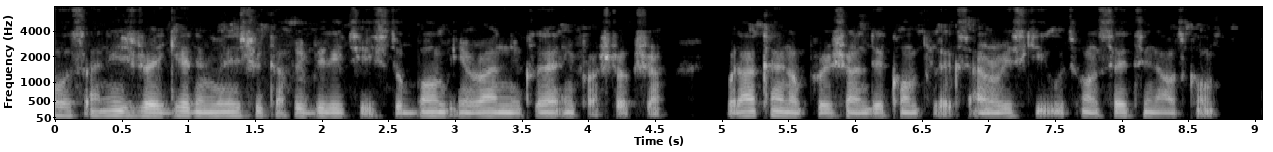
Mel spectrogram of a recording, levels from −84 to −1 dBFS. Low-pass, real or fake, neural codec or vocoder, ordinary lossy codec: none; fake; codec, 16 kHz, 16 kbps, FunCodec, trained on LibriTTS, 50 frames a second; none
